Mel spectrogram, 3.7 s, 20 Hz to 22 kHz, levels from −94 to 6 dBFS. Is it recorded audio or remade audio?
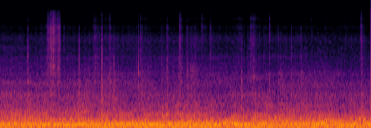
remade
